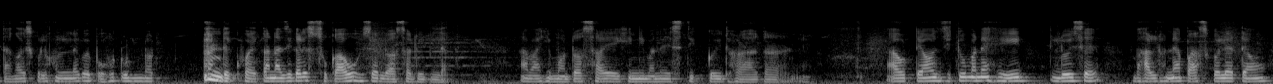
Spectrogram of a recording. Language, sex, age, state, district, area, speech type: Assamese, female, 45-60, Assam, Sivasagar, urban, spontaneous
